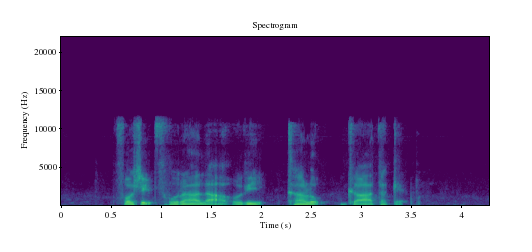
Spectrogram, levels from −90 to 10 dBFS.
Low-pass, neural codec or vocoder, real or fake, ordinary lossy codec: 10.8 kHz; codec, 24 kHz, 3 kbps, HILCodec; fake; Opus, 24 kbps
